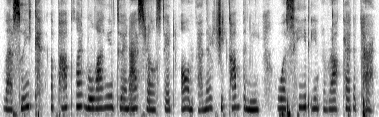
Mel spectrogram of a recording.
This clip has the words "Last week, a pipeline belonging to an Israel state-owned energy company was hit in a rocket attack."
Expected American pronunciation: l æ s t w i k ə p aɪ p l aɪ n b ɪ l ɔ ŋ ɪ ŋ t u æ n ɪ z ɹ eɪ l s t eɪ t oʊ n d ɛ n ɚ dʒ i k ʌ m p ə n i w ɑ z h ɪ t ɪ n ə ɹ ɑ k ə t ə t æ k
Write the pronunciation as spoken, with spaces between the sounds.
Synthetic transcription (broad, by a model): l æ s t w i k ə p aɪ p l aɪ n b ɪ l ɔ ŋ ɪ ŋ t u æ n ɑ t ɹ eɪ l s t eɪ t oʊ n ɛ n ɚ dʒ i k ʌ m p ə n i w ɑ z h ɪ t ɪ n ə ɹ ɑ k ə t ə t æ k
